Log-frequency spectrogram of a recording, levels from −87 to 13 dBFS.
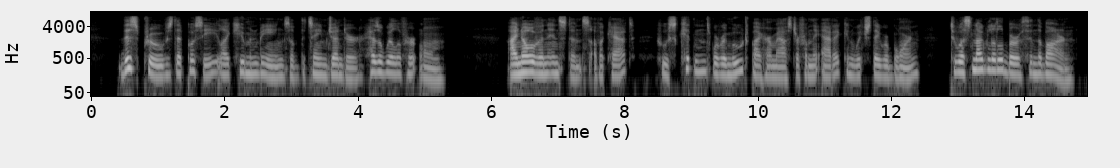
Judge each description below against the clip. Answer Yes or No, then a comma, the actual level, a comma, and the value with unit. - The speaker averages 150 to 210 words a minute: Yes, average, 190 wpm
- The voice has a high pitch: No, medium, 170 Hz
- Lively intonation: No, average, 3.8 semitones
